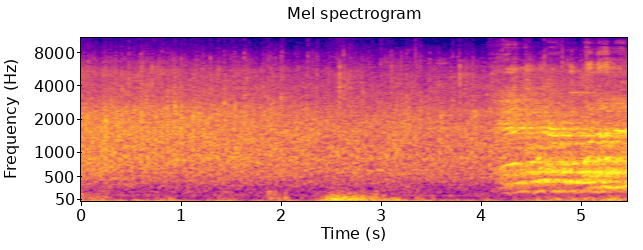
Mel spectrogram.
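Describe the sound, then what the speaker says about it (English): College wrestling dual between Lock Haven and Wisconsin in a field house: a crowd murmurs, then bursts into loud applause and cheering near the end, with a commentator talking over it. "Crowd getting loud here in the field house."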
